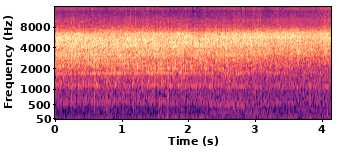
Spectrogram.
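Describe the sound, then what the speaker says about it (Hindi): Ground onions fry in oil in a pot for fish curry, giving a loud, continuous close-up sizzle with faint occasional stirring clicks and no voices. "प्याज हमारा हो गया फ्राई।"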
